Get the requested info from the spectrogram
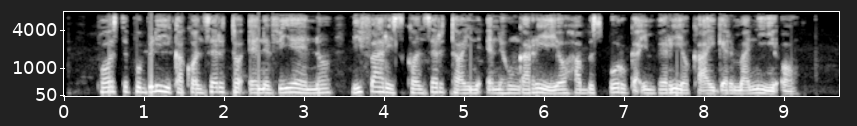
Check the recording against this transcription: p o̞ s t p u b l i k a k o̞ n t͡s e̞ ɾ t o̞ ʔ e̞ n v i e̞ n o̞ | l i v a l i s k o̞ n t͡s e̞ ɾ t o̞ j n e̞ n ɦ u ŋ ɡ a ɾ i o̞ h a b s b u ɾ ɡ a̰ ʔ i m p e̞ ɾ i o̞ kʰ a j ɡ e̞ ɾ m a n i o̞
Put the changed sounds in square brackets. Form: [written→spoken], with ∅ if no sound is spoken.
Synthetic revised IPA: p o̞ s t p u b l i k a k o̞ n t͡s e̞ ɾ t o̞ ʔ e̞ n v i e̞ n o̞ | l i [v→f] a [l→ɾ] i s k o̞ n t͡s e̞ ɾ t o̞ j n e̞ n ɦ u ŋ ɡ a ɾ i o̞ h a b s b u ɾ ɡ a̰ ʔ i m p e̞ ɾ i o̞ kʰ a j ɡ e̞ ɾ m a n i o̞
